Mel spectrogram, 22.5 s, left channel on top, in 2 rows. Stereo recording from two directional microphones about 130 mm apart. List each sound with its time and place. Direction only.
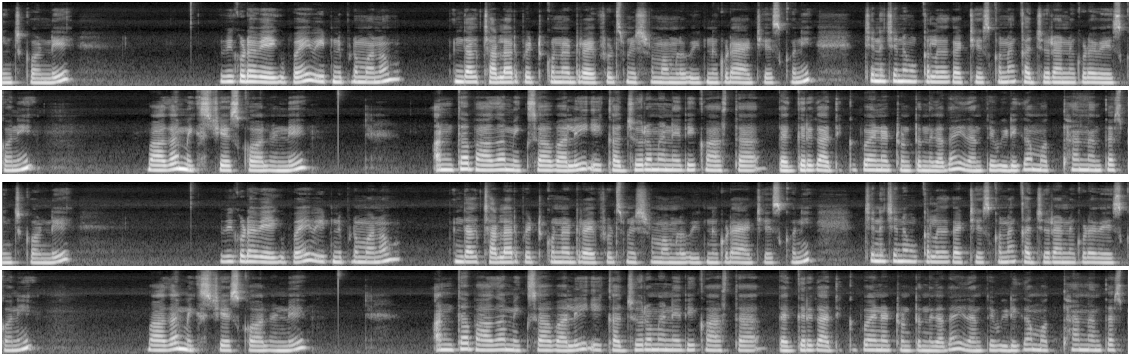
0.0 s speech: 20° left (ahead or behind)
2.1 s speech: 20° left (ahead or behind)
4.6 s speech: 25° left (ahead or behind)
